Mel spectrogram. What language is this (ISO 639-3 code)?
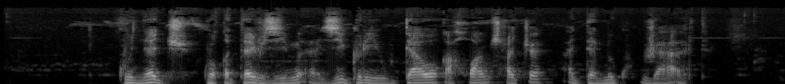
kbd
